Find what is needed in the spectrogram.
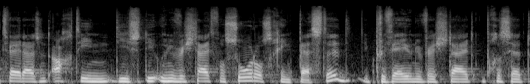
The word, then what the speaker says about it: Soros: Soros moet ik zeggen, ik moet het wel een beetje nu. Hmm. Nu ik in Hongarije woon, moet ik het wel op zijn Hongaars uitspreken.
